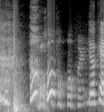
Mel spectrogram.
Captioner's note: gasps; thud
